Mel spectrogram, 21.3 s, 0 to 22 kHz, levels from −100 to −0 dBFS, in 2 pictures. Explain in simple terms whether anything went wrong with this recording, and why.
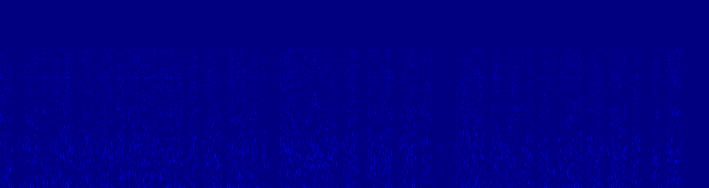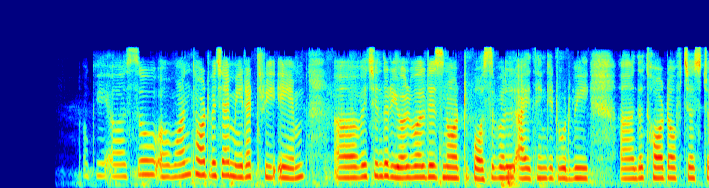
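Nothing went wrong with this audio, since the speech simply comes through a Bluetooth headset link working as it should.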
